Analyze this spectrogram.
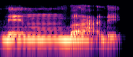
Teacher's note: Tapi untuk dibacanya bunyi nunnya menjadi bunyi mim, tetapi untuk bunyi mimnya jangan terlalu ditekan ya untuk bibir atas dan bibir bawahnya, tapi ada rongga sedikit ya, cukup samar dan ditahan. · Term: iqlab, iklab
